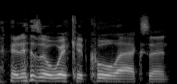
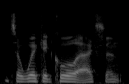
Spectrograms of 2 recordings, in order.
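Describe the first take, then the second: First: Laughing Boston accent. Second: Wicked cool, Boston style; playful Boston accent. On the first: Real, not acted. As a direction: own Boston accent, amused. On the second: Retold or imitated. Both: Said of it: "Boston accent".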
